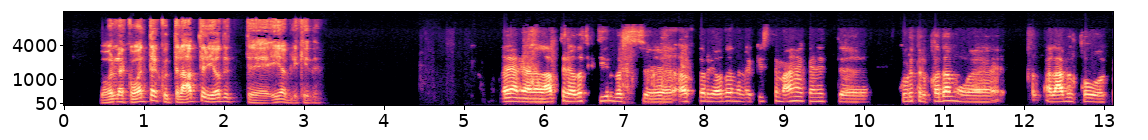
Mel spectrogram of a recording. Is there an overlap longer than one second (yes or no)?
no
